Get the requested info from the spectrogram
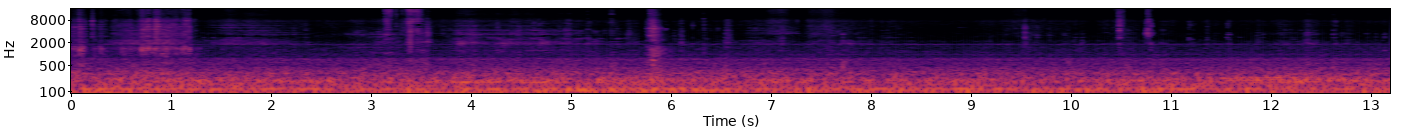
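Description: Steady low hum of a parked car's cabin, with a brief rustle near the start and a few faint clicks while food is chewed.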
